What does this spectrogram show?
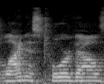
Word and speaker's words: Linus Torvalds: want to say that although his name is Linus Torvalds in English in other languages his name is going to be Lena's leanest over violence and so there are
